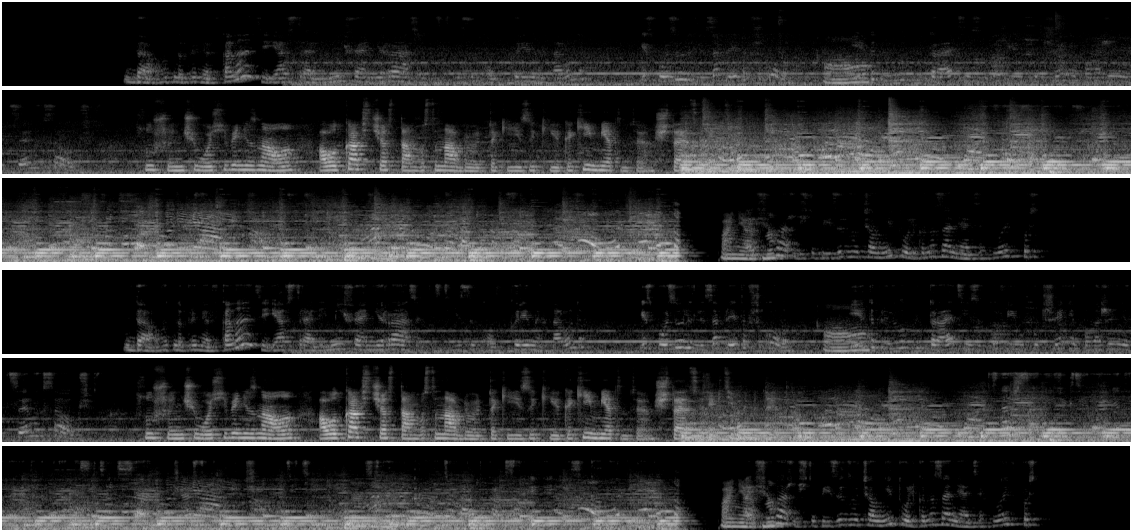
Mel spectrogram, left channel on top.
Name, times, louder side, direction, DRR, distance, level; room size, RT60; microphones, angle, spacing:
voice 1, 1.2-5.8 6.4-7.9 8.5-12.2 21.1-25.9 26.2-29.3 30.0-32.9, right 3 dB, 65° right, 3 dB, 2.3 m, -40 dB
sound 1, 2.8-19.7, left 1 dB, 55° left, 0.8 m, -42 dB
voice 2, 8.2-8.7 12.7-19.3 26.1-26.6 29.8-30.3, right 1 dB, 10° right, 5 dB, 0.8 m, -28 dB
sound 2, 18.1-29.4, left 4 dB, 40° left, 0.4 m, -20 dB
8.5 x 5.9 x 4.5 m, 0.32 s
head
